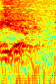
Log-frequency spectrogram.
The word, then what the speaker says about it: Ebejer: So we say Ebejer. My parents got sick of telling people the J is like a Y.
